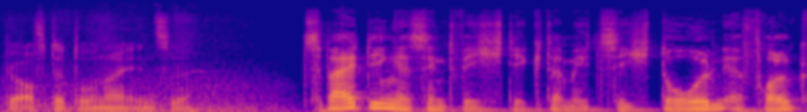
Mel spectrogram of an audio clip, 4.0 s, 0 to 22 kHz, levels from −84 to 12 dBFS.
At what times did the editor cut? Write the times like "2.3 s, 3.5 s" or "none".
none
